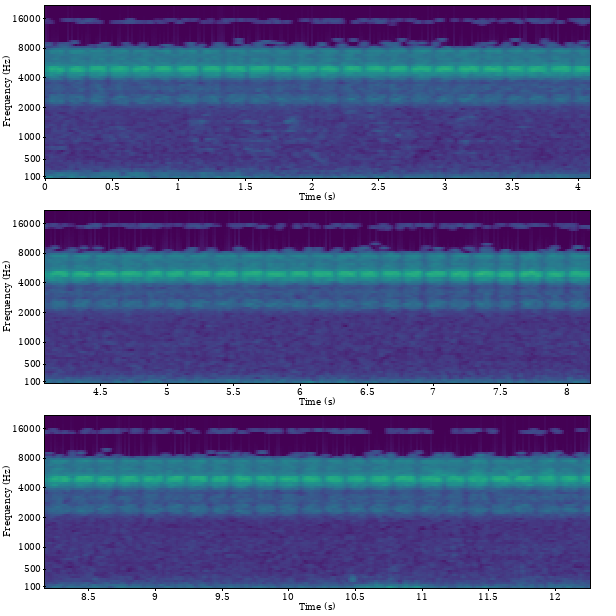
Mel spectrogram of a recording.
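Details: Steady cicada chorus recorded in an Italian park: a bright, sustained metallic buzz with faint rhythmic throbbing, backed by low rumbling wind and traffic from nearby.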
